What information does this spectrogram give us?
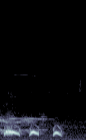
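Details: Spotted dove kept as a decoy, cooing the 'ba hậu' lure call: a long throbbing coo followed by two shorter arched coos, each falling away at the end.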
